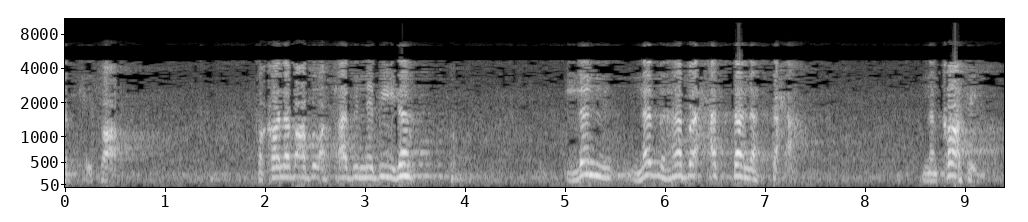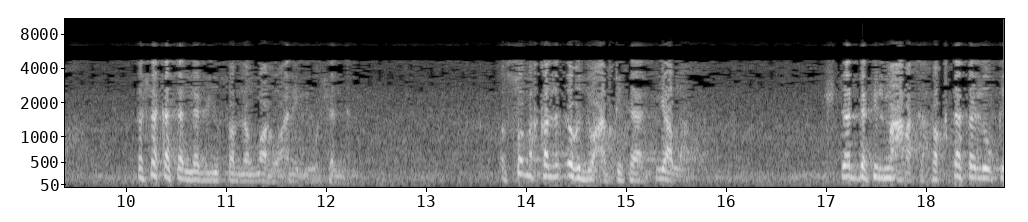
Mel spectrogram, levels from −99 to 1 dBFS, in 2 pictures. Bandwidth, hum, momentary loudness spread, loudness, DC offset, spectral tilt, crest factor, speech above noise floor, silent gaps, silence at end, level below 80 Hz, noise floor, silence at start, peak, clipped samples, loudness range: 7 kHz; none; 24 LU; -18 LUFS; under 0.1%; -7 dB/octave; 20 dB; 22 dB; none; 0 s; -52 dBFS; -40 dBFS; 0 s; 0 dBFS; under 0.1%; 5 LU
